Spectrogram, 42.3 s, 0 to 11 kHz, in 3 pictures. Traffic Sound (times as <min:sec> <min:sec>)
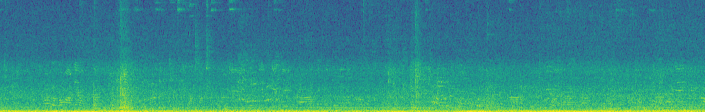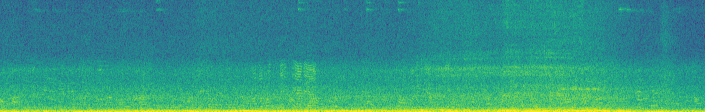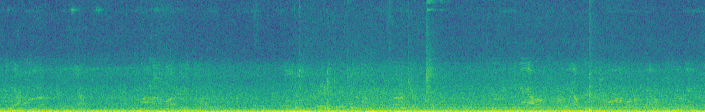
0:10.5 0:42.3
